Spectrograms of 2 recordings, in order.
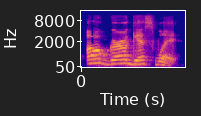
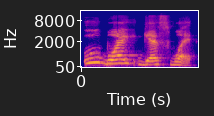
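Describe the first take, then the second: First: Put-on bright, loud, higher "Oh, girl" burst; gushing wrong-gender greeting. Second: Put-on higher, louder "Ooh, boy" sung out; corrected gushing greeting. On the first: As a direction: gush "girl" at him like an old friend. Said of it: "And I say". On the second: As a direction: fix it and breeze on cheerfully. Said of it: "I say, "Excuse me, I'm sorry".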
